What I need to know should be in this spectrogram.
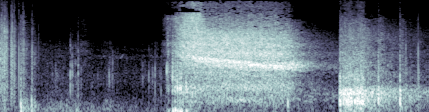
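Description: Fireworks bang and crackle loudly overhead.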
